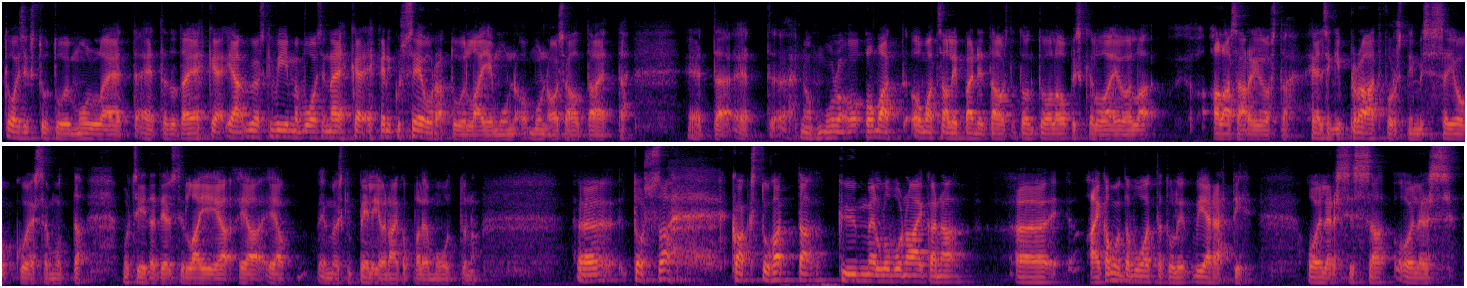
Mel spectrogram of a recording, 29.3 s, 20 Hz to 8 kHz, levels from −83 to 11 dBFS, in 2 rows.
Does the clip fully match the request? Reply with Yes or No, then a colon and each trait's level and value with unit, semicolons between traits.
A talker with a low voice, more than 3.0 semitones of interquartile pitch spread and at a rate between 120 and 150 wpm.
Yes: low, 110 Hz; average, 4.2 semitones; average, 125 wpm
